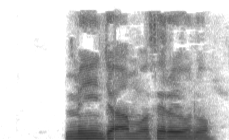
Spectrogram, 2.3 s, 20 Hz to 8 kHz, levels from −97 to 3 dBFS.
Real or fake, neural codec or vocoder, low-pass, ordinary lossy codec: real; none; 7.2 kHz; AAC, 32 kbps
